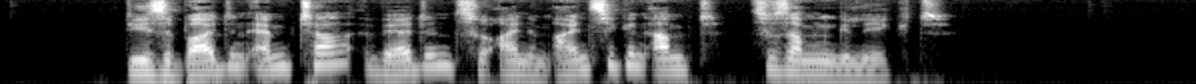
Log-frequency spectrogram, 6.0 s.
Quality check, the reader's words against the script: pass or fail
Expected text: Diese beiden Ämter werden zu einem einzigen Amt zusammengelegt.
pass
